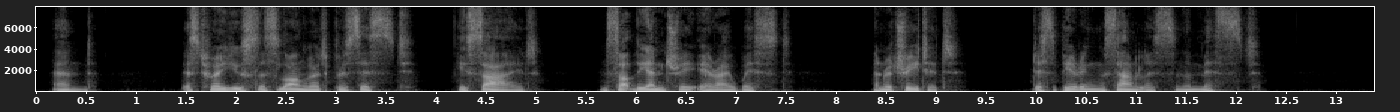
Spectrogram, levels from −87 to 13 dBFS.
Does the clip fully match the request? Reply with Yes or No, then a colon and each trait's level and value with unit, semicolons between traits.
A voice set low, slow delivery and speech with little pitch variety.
Yes: low, 105 Hz; slow, 105 wpm; narrow, 1.7 semitones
